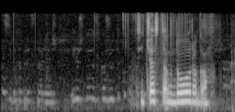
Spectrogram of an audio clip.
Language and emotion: Russian, sad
